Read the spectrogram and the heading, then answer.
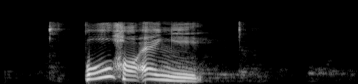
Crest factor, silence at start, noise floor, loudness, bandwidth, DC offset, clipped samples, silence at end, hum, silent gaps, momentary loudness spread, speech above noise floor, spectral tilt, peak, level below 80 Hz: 18 dB; 0.5 s; -60 dBFS; -15 LUFS; 7.8 kHz; under 0.1%; under 0.1%; 1.6 s; none; none; 23 LU; 48 dB; -4.5 dB/octave; 0 dBFS; -62 dBFS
